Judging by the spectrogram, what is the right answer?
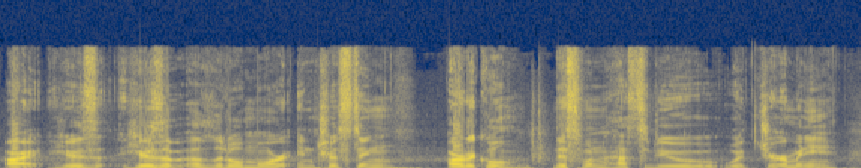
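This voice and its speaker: A man's voice: lowish voice, moderate pace. A man hosting a history news show, casually talking through articles with many fillers and restarts. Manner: rambling, hesitant, lots of fillers and restarts. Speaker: host of a history news channel. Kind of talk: casual commentary reading articles.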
